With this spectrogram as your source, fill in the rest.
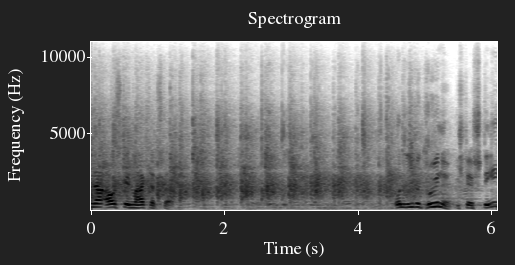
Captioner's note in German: Beifall Freie Demokraten und AfD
